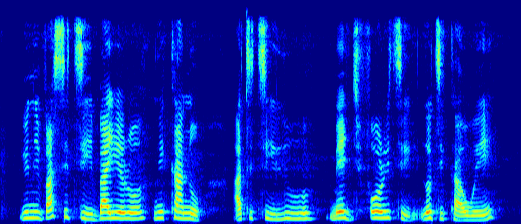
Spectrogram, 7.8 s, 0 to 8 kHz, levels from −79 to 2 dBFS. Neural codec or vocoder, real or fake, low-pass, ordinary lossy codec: none; real; 7.2 kHz; AAC, 48 kbps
